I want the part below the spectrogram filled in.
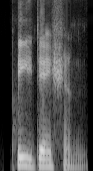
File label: "predation", American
